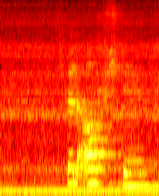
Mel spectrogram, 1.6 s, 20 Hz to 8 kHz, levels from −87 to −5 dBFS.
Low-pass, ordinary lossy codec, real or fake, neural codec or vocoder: none; none; real; none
